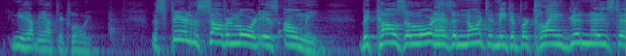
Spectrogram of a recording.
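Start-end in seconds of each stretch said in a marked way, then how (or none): 1.9-7.8 raised, ringing scripture read. Acted. Pastor reading Isaiah aloud to church, ringing. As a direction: proclaim the verses to the congregation. Reads verse with congregation.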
